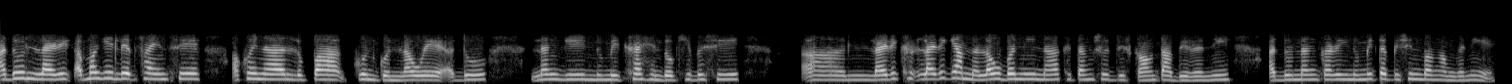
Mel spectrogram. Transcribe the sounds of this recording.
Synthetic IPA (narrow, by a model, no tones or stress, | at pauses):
ɐdulajɾik̚ɐmɐɡilet̚pʰajnse | ɐkʰojnɐlupakunk̬unlaweɐ̰du | nɐŋɡinumit̚kʰɾaɦendokʰːibɐsi | lajɾikʰlajɾik̬̚jamnɐlawbɐninakʰitaŋsudiskawntːabiɾɐniɐdunɐŋkɐɾinumitːɐp̬isinbɐŋɐmɡɐni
